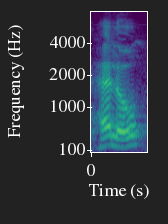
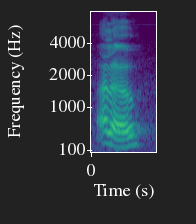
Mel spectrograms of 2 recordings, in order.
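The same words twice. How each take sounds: First: The opening h sound is pronounced. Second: The opening h sound is dropped. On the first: "ना के" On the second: "यूं बोलेंगे"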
